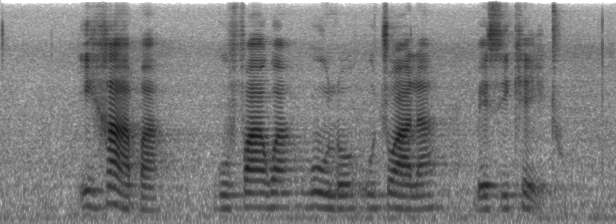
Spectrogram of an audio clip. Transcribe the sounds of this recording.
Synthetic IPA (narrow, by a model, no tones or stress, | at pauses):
ihab̥ʱa | k̬ufak̬wak̬ulɔut͡ʃʼwala | ɓesikʰeːtʰu̥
